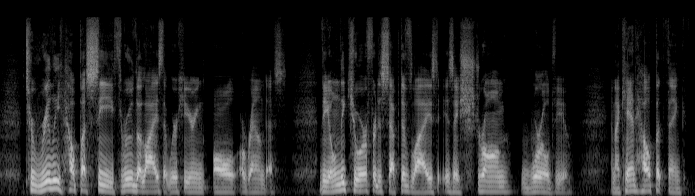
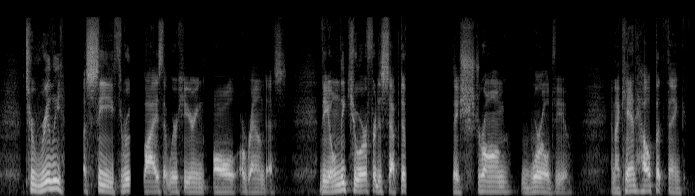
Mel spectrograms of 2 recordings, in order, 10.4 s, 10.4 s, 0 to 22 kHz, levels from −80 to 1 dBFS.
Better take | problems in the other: first | audio cutting out; at 1 s, at 2 s and at 6 s for 0.5 s

